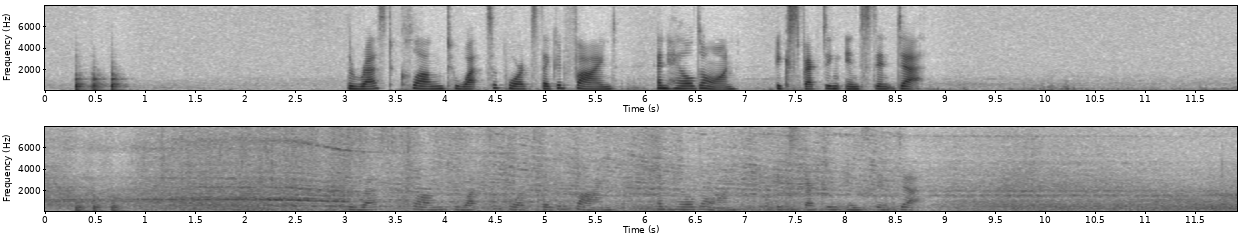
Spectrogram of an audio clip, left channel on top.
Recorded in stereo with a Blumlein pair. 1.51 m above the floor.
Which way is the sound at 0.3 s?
50° left.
